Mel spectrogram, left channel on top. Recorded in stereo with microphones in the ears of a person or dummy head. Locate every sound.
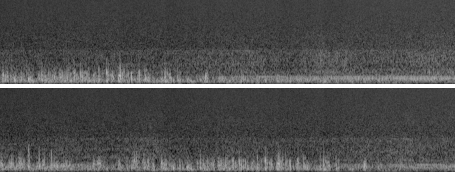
Only background noise.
